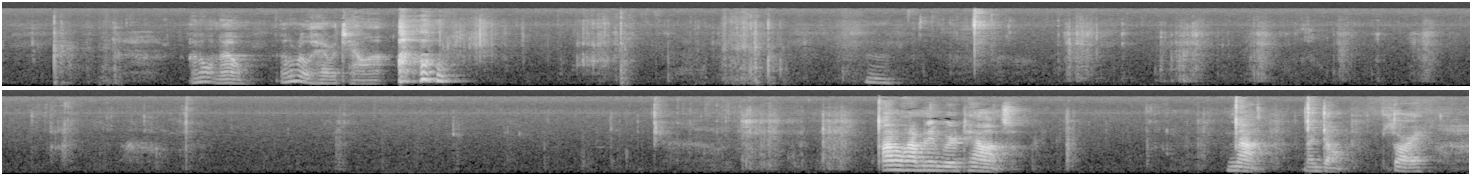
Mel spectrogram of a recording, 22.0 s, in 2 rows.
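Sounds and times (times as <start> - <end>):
person chewing and crunching: 3.4 - 6.0, 6.9 - 12.6, 14.3 - 17.7, 18.8 - 21.5.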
